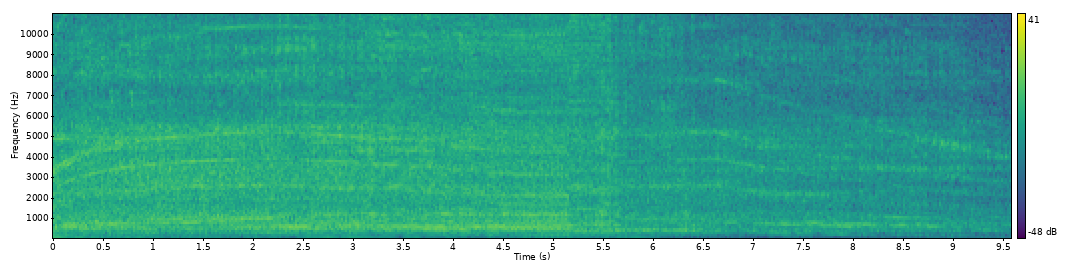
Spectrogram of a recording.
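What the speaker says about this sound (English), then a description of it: "we got a Harbor Freight Drill Master 14-inch industrial cutoff saw" A Harbor Freight Drill Master 14-inch industrial cutoff saw grinds through steel rod in a workshop, a loud continuous abrasive screech with shifting whining tones that eases slightly toward the end.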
